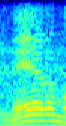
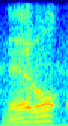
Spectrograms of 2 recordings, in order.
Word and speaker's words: நேரம்: இப்ப இந்த நேரம் வந்து ரெண்டு விதமான உச்சரிப்ப பாத்துருக்கலாம். ஒண்ணு வந்து நேரம் அப்படின்னு வச்சிருக்கோம் ஏ போட்டு மேல வருது போடலாம். நேரம் அப்படின்னு சொன்னோம்னா அந்த புரோக்கன் ஓ போட்டுட்டு மேல ஒரு எஸ் தான் போடலாம்.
